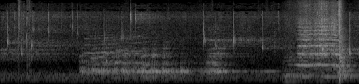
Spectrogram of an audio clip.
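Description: A metal valve wheel creaks and squeals as it turns.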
